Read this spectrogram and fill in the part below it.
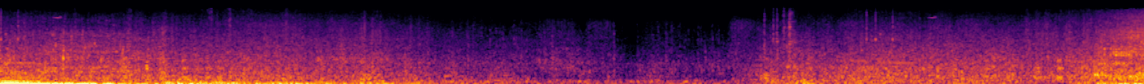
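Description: Rough water surges and splashes loudly nearby.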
